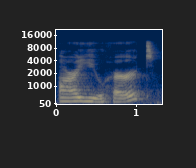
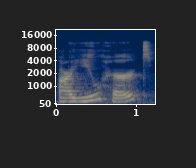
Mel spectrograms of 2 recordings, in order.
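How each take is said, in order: First: "are" stressed, slow rising question; ARE you hurt, checking if it's true; weight on "are", rise at the end. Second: "you" stressed, slow rising question; are YOU hurt, concerned; weight on "you", rise at the end. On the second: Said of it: "Last one". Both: Shown as a demonstration.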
